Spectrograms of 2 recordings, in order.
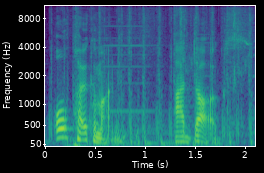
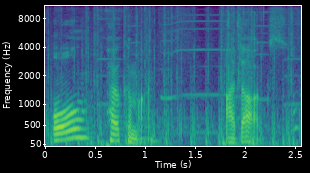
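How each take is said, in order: First: The sentence is spoken quickly. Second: The sentence is spoken slowly and deliberately. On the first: The speaker calls it wrong. "But I said that too fast" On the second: The speaker calls it right. "It's slow and methodical"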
